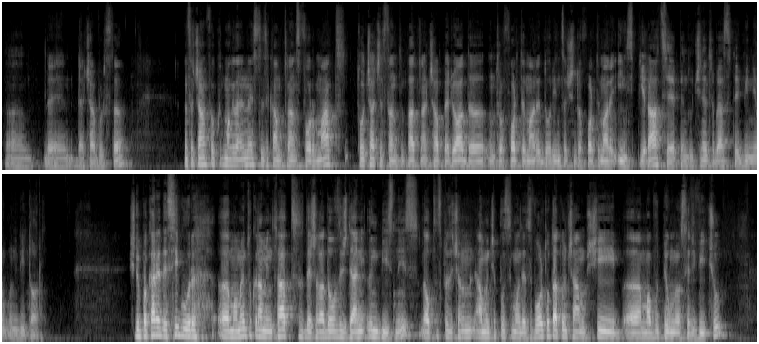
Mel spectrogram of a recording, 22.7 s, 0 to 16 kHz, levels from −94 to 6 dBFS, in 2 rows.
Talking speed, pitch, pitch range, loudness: 190 wpm, 120 Hz, 110-135 Hz, -27 LUFS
